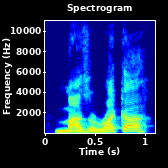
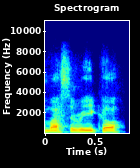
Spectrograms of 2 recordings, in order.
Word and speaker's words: Masarika: uh united kingdom fighter here with me kevin mazzareka um kevin hey tell me a little bit about you obviously i'm i butchered your name i'm sorry can you can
